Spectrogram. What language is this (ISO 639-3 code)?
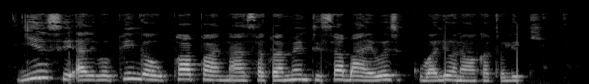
swa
